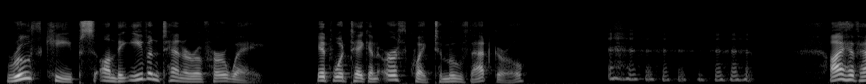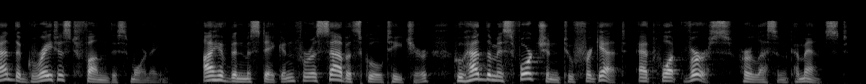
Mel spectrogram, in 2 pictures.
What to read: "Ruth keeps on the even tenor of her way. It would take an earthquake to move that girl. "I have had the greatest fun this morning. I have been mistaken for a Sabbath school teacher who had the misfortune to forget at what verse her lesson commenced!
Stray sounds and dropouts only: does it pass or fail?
fail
